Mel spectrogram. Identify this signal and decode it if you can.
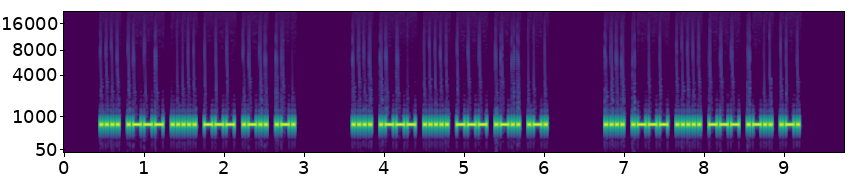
Morse code, heard as a keyed tone, about 36 wpm, 700 Hz. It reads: HJ5OLR HJ5OLR HJ5OLR
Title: DXCC-100 Call Signs - 6 Characters - Repeated 3x - 35wpm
